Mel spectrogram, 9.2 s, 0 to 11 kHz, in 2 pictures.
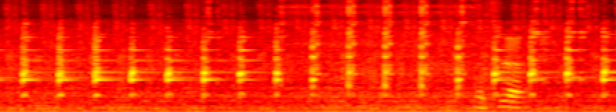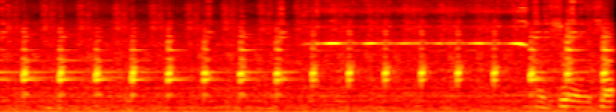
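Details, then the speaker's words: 2005 Cadillac STS after new front shocks, lower control arms and a passenger-side axle, heard on a road test; a light metallic scrape ticking about four times a second with wheel rotation. A small front brake heat shield rubbing the rotor, fixed by bending it away and removing rust. "shield right behind right behind there it's a tiny heat shield the rest of it doesn't have one but that's all it is"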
